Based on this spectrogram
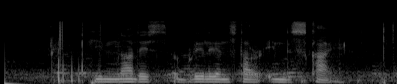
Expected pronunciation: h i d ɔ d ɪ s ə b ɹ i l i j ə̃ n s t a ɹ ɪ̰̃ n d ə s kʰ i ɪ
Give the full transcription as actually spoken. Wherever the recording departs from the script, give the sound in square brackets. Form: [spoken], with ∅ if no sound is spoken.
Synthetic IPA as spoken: h i [n] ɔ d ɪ s ə b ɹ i l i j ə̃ n s t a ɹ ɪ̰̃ n d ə s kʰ [a] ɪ

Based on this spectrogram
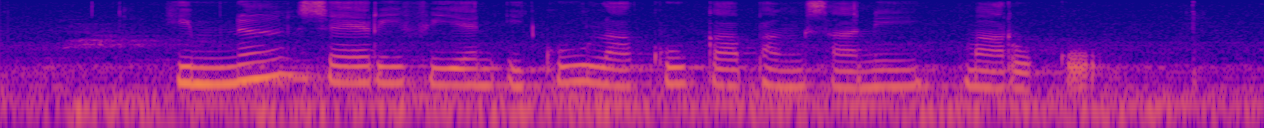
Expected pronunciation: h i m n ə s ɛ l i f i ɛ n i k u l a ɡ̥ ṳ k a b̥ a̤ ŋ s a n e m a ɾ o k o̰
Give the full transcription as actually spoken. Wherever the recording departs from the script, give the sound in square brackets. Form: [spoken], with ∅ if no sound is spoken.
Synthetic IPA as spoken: h i m n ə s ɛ [ɾ] i f i ɛ n i k u l a ɡ̥ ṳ k a b̥ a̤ ŋ s a n e m a ɾ o k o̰

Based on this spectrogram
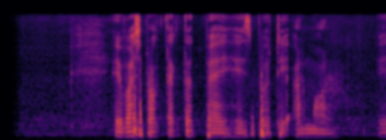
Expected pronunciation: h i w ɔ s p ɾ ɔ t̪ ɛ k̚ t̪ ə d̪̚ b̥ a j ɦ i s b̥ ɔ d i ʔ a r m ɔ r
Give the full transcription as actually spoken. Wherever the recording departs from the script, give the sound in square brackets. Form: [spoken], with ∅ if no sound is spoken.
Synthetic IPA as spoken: h i w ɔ s p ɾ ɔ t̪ ɛ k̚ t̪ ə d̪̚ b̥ a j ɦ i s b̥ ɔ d i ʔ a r m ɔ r

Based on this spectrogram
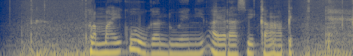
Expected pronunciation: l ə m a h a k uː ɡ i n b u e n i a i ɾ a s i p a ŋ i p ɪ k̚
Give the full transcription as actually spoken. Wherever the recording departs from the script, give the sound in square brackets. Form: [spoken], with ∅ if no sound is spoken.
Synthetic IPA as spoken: l ə m a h [i] k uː ɡ [a] n [d] u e n i a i ɾ a s i [k] a ŋ [a] p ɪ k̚

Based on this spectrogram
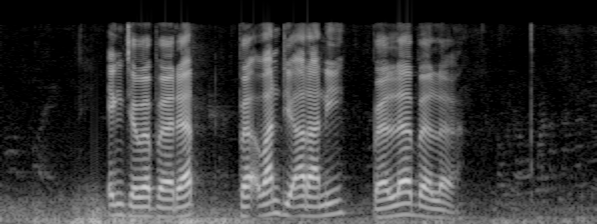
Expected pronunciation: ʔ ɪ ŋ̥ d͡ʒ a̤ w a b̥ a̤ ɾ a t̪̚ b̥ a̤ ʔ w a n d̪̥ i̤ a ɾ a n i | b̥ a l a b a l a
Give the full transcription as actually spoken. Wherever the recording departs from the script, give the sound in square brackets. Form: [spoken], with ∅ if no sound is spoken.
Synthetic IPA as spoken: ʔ ɪ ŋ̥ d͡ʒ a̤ w a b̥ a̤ ɾ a t̪̚ b̥ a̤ ʔ w a n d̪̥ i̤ a ɾ a n i | b̥ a l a b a l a

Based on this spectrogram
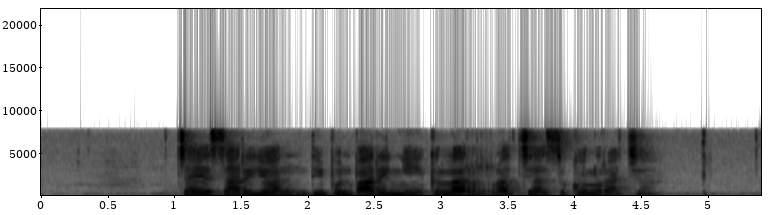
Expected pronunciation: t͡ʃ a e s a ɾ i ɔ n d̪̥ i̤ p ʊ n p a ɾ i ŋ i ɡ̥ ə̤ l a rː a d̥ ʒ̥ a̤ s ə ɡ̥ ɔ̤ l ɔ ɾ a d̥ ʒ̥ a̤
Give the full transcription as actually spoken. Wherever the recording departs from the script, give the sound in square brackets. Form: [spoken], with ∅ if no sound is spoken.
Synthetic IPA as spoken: t͡ʃ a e s a ɾ i ɔ n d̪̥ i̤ p ʊ n p a ɾ i ŋ i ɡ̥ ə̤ l a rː a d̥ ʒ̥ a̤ s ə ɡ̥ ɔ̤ l ɔ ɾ a d̥ ʒ̥ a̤

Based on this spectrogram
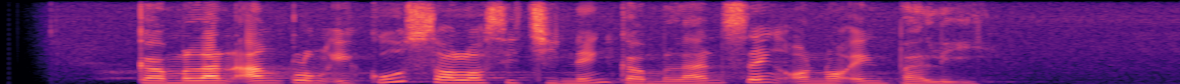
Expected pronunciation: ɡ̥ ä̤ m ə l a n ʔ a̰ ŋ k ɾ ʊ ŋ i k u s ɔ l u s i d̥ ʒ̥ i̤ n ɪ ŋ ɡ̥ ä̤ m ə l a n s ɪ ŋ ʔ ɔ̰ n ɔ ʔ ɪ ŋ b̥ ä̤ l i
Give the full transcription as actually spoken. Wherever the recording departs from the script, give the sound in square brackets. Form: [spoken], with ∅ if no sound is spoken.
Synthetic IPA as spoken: ɡ̥ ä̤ m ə l a n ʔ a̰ ŋ k [l] ʊ ŋ i k u s ɔ l [ɔ] s i d̥ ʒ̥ i̤ n ɪ ŋ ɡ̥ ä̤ m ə l a n s ɪ ŋ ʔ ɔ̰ n ɔ ʔ ɪ ŋ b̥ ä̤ l i

